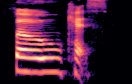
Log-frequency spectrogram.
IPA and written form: foʊkəs (focus)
